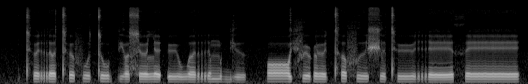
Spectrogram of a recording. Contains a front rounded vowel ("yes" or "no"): yes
